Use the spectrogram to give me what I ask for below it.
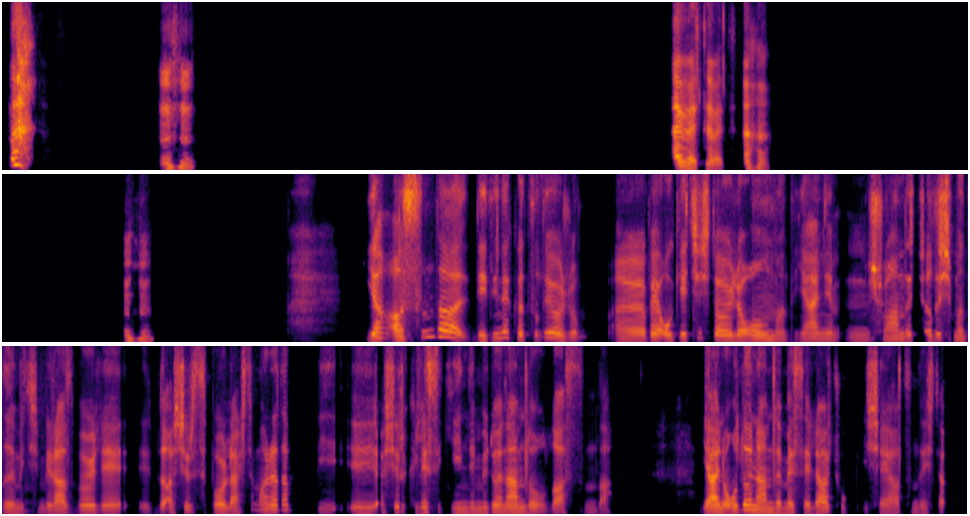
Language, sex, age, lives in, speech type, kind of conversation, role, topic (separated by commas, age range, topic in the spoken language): Turkish, female, 40-44, Spain, conversation, podcast, guest, Modaya uyum sağlamak mı, yoksa kendine sadık kalmak mı daha önemli?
